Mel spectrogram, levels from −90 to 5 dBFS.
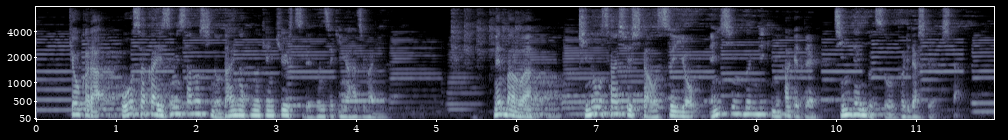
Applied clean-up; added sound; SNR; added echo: classical method WPE with log-MMSE.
